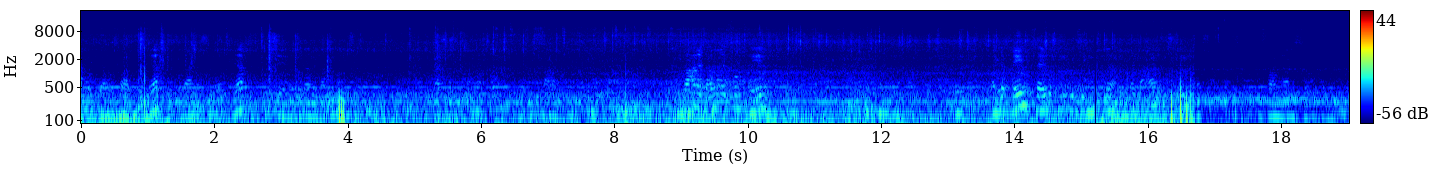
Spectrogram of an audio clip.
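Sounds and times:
model train rumbling along track: 0:00.0 - 0:16.7.

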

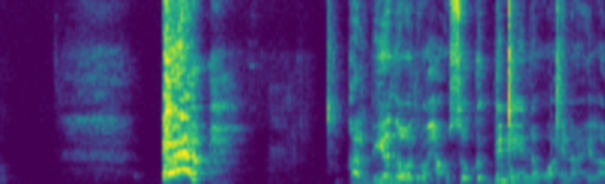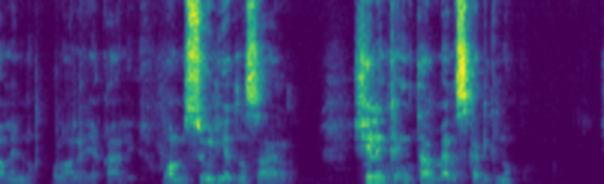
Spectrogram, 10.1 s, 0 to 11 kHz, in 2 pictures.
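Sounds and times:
faint breath in: 0:00.4 - 0:01.2
woman coughing: 0:01.4 - 0:02.1.

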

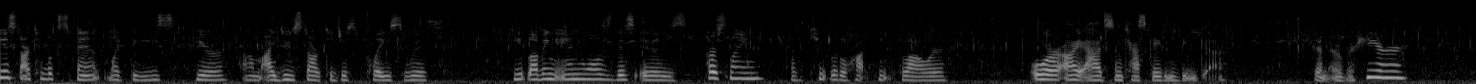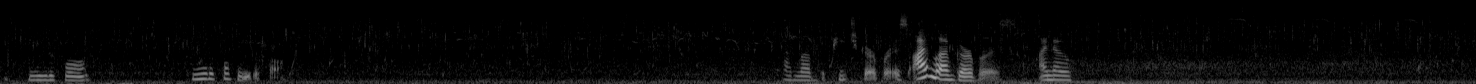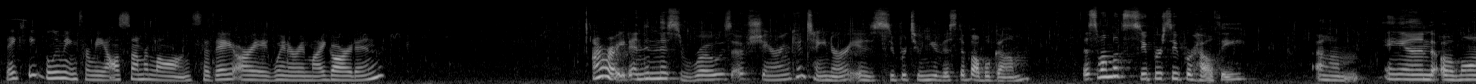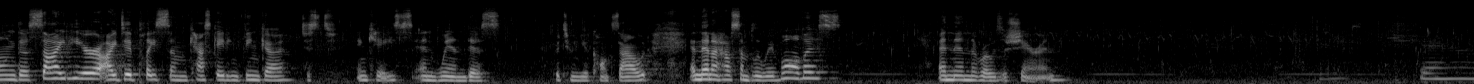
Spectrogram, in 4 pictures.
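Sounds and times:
faint outdoor hiss: 0:00.0 - 0:59.0
faint steady hum: 0:00.0 - 0:59.0.

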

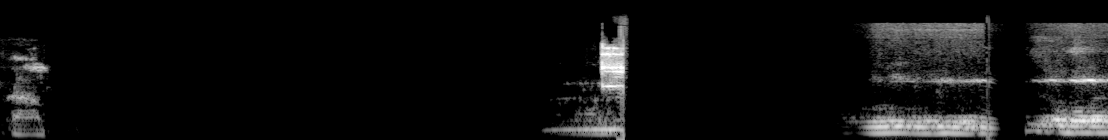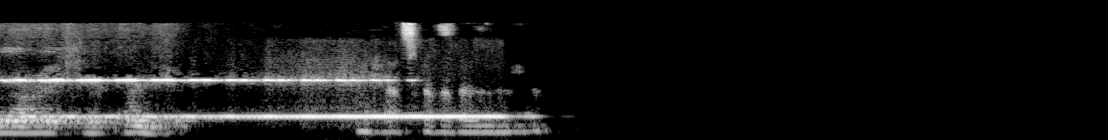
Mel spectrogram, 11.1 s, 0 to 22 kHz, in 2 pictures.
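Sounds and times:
low electronic tone: 0:04.7 - 0:08.4
high electronic tone: 0:05.2 - 0:08.4.

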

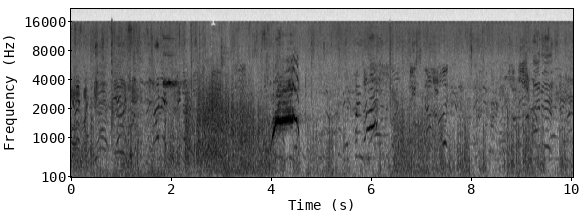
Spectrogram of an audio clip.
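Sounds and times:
noisy outdoor background: 0:00.0 - 0:10.0.

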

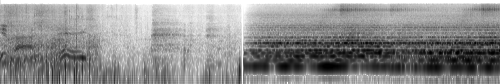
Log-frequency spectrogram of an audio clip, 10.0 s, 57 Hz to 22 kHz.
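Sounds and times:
dog paws and sled on snow: 0:00.0 - 0:02.8.

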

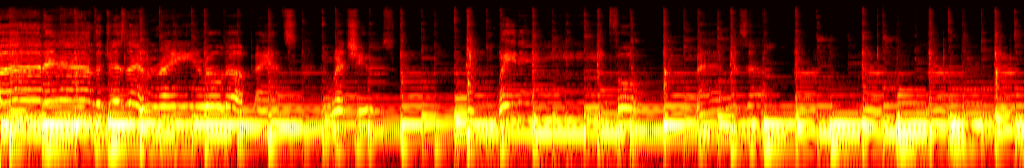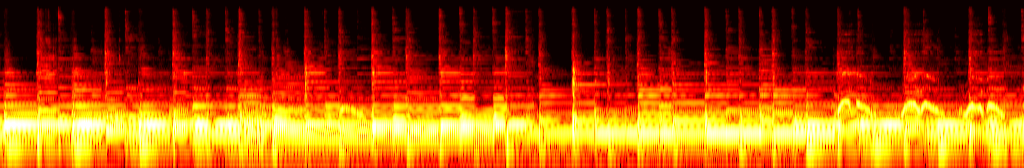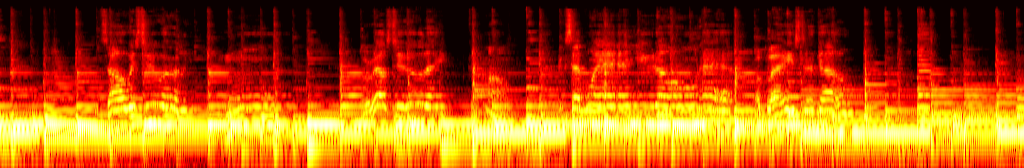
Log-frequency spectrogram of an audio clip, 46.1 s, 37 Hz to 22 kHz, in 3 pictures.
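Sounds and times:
acoustic guitar strumming: 0:00.0 - 0:46.0.

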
